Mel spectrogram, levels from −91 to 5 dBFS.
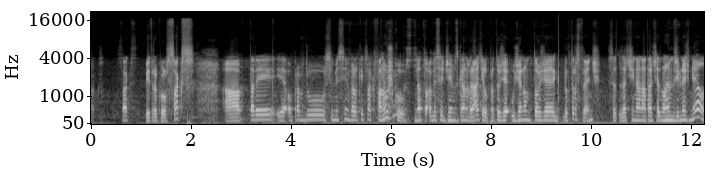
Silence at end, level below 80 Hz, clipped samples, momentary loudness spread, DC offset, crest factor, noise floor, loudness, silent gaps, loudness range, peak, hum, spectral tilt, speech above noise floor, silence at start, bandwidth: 0 s; -52 dBFS; under 0.1%; 8 LU; under 0.1%; 18 dB; -52 dBFS; -22 LUFS; none; 3 LU; -6 dBFS; none; -5 dB/octave; 29 dB; 0 s; 17 kHz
